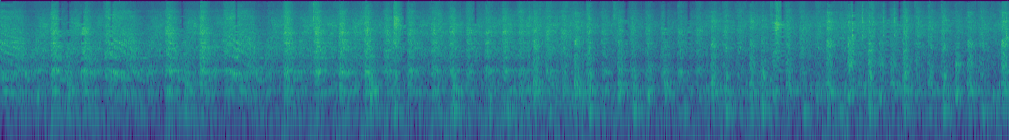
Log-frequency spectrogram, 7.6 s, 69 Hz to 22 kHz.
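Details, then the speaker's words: Kubota KX040 open-station excavator cold start at -30 °C after sitting weeks, glow plugs cycled three times: slow, labored cranking, then steady, even pulses as it catches and settles; normal cold start despite slow cranking. "So whenever you can hear that one, it's very, very slow to roll over, but fired up, no real issue on it."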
